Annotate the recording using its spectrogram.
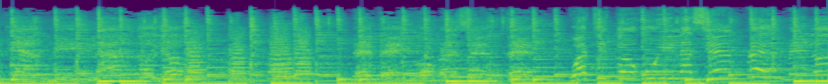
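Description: Salsa music playing loud and unbroken, with a repeating bass line under dense percussion and no words sung.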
